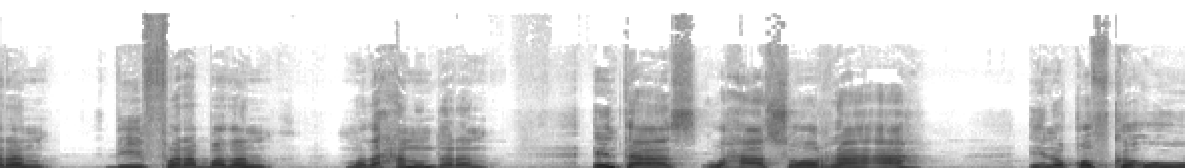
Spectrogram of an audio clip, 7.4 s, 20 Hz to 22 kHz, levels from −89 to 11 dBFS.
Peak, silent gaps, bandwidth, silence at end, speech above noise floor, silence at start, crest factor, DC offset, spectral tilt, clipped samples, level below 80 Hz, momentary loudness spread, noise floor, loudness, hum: 0 dBFS; none; over 20 kHz; 0 s; 37 dB; 0 s; 16 dB; under 0.1%; -6 dB/octave; under 0.1%; -58 dBFS; 10 LU; -52 dBFS; -16 LUFS; none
